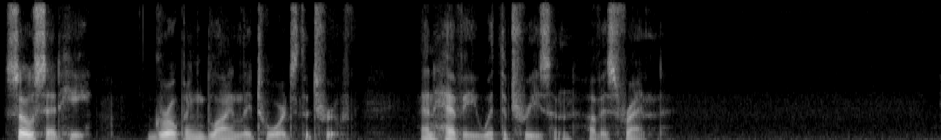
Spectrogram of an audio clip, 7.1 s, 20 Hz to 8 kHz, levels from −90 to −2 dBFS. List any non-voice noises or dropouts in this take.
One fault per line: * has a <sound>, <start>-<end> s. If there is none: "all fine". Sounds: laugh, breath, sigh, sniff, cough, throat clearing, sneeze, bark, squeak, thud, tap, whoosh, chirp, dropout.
all fine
